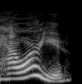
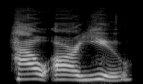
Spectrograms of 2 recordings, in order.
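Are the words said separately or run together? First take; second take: run together; separately. First: The words are linked together and reduced. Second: Each word is said clearly and separately.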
